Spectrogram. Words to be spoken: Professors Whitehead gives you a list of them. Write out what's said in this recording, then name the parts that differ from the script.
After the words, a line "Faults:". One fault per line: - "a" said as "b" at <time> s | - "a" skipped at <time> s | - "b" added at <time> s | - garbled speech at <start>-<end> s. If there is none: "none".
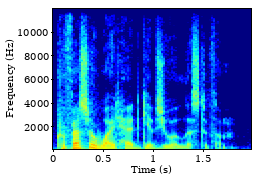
Professor Whitehead gives you a list of them.
Faults:
- "Professors" said as "Professor" at 0.0 s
